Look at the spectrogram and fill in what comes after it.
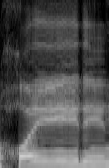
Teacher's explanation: اور خا مستعلیہ ہے، پر پڑھا جائے گا.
